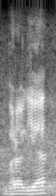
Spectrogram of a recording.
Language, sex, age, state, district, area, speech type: Maithili, male, 30-45, Bihar, Purnia, rural, spontaneous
